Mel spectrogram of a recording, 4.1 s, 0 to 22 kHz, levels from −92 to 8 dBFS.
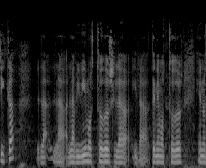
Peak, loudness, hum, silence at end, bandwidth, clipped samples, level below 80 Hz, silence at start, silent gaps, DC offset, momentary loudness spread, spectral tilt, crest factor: -20 dBFS; -38 LUFS; none; 0 s; 13.5 kHz; under 0.1%; -64 dBFS; 0 s; none; under 0.1%; 11 LU; -4.5 dB/octave; 18 dB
